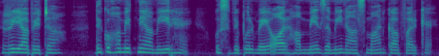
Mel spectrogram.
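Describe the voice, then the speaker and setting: A woman's voice: fairly low pitch, flat delivery, normal speed, warm tone, no room sound, studio quality, close to an everyday voice. A woman playing a maternal, emphatic middle-aged mother-in-law in a cartoon moral story. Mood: explaining. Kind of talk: animated moral-story dramatisation.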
